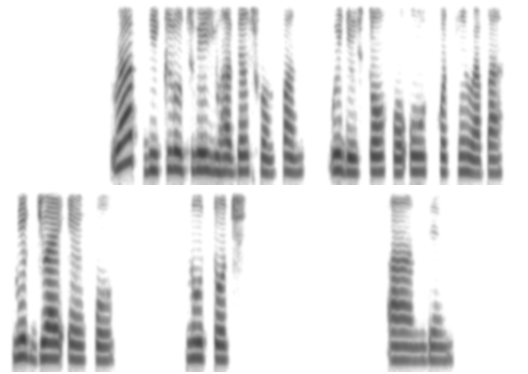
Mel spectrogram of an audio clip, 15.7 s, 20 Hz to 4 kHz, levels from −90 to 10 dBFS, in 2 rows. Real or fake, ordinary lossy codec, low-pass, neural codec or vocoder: fake; none; 3.6 kHz; codec, 44.1 kHz, 7.8 kbps, Pupu-Codec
